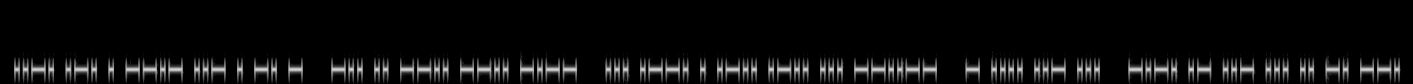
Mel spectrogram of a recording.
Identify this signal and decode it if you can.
Morse code, heard as a keyed tone, about 28 wpm, 700 Hz. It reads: FREQUENT DIZZY SPELLS, THUS CAUSING
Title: Pangram Challenge v2 - 28wpm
